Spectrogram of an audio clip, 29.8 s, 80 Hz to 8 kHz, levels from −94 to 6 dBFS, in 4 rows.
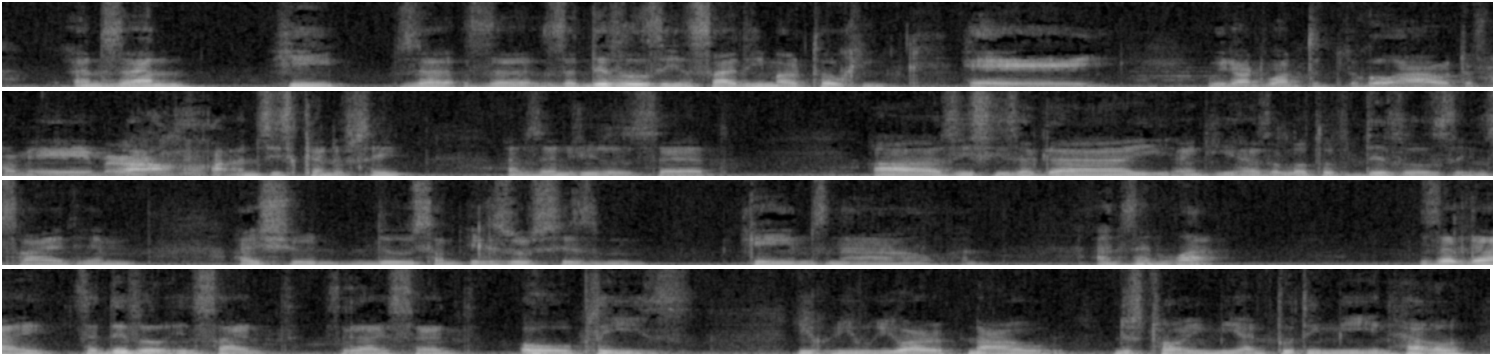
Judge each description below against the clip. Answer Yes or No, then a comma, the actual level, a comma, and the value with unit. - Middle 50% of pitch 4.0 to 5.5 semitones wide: No, average, 3.6 semitones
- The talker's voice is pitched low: Yes, low, 115 Hz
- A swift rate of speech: No, average, 155 wpm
